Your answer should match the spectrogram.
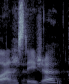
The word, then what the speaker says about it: Anastasia: And no one apparently knows how to spell Anastasia. – Yeah. Right. – That's 4 syllables.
